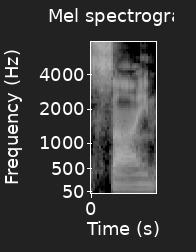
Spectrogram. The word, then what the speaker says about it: sign: of a sound there the g though is silent in the middle of words sometimes right like the word sign or night um those would be two where it's a little more silent uh let's see here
